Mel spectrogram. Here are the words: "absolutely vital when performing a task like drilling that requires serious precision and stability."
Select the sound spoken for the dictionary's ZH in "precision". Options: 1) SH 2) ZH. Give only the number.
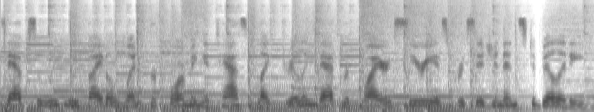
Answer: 2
